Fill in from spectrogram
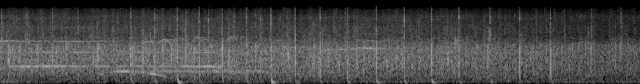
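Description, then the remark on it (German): An audience at the AZK claps steadily for several seconds to welcome Dr. Daniele Ganser, a dense wash of many hands with sharper individual claps popping out, sustained at a fairly even loudness with faint whistles threaded through. “Applaus für Daniele Ganser.”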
